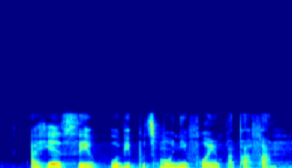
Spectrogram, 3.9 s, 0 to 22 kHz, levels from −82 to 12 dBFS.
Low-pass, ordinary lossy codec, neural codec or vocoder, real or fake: 7.2 kHz; none; none; real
